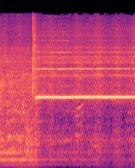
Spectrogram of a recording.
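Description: A loud, steady, high-pitched signal tone starts suddenly with a click about half a second in and holds without change: the steamer boat's departure signal.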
